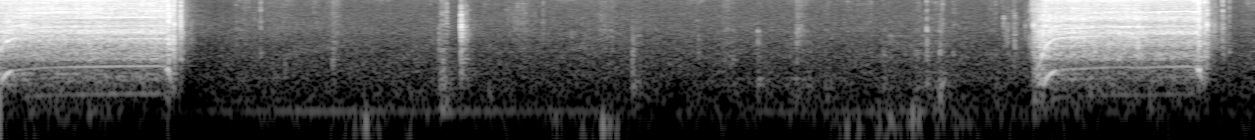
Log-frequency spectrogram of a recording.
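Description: A power drill unscrews screws from a wooden piece being prepared for sanding, two loud whirring bursts at the start and end separated by quieter clicks and handling taps, close by.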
